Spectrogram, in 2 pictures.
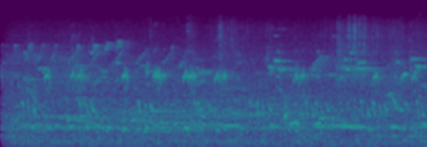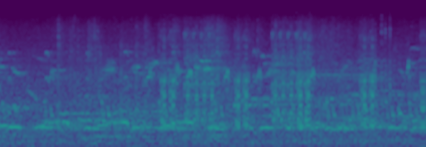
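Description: Chestnut-headed bee-eaters give busy, overlapping chirps and short rolling trills, several birds calling at once throughout, over a steady outdoor hiss.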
